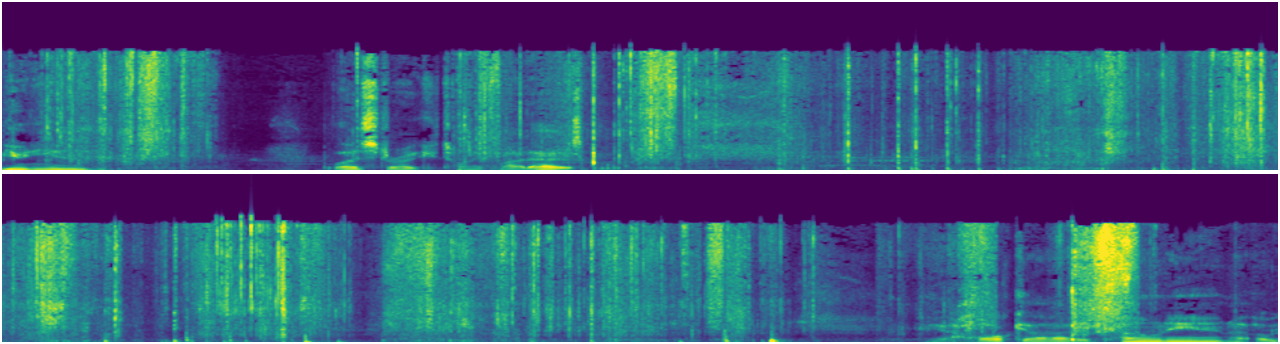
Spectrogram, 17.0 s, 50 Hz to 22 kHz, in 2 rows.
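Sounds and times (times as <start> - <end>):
comic book pages rustling: 3.0 - 16.2.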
